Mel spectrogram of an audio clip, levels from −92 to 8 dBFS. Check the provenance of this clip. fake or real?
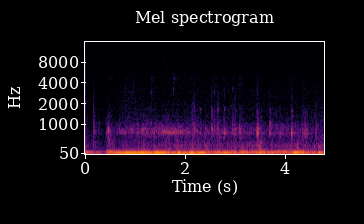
fake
